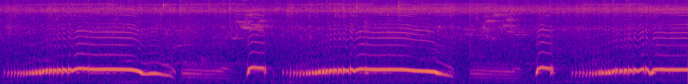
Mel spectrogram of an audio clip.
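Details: Kelantan spotted dove calling to encourage other doves to call: long rolling coos repeated about every two and a half seconds, each followed by a lower flat note and a short sharp accent, with steady faint background hiss.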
